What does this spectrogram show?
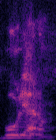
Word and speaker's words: booleanos: Se pronuncia así, booleanos, viene de una palabra en inglés, de un matemático inglés, George Boole.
